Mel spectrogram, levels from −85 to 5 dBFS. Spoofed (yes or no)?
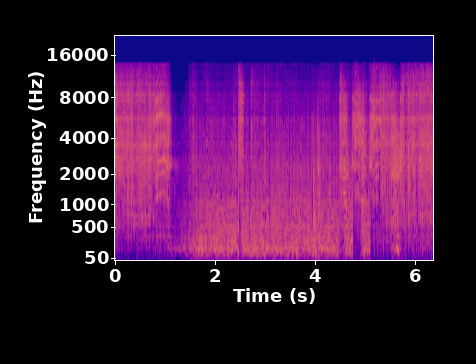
yes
